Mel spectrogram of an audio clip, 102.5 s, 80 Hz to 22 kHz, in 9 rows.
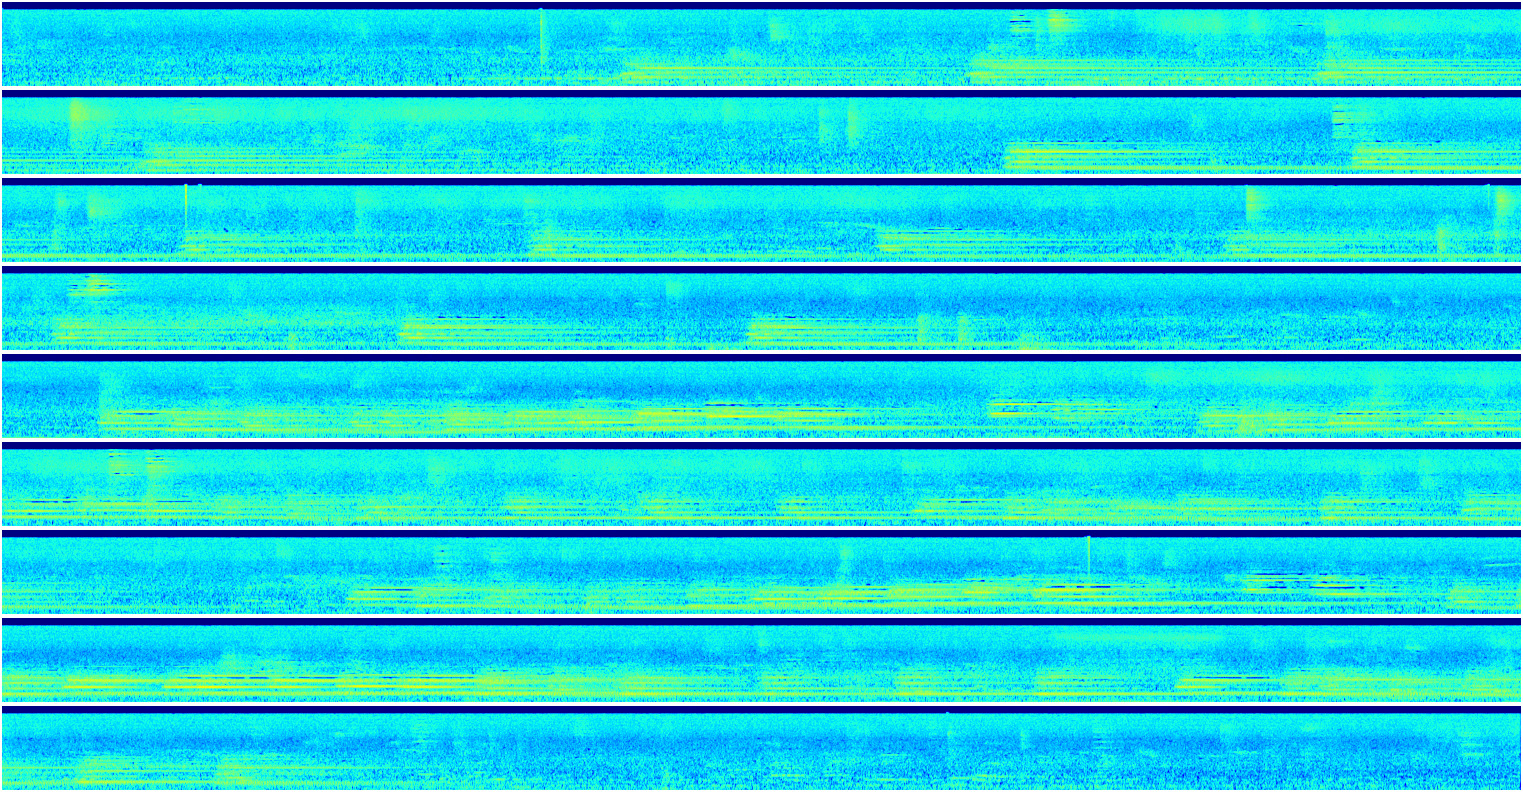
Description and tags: sagrada familia - 21h
Recording of the 21h bell ring of Sagrada Familia church in Barcelona. Recorded at a bedroom in the 6th floor of a building close to the cathedral at April 25th 2008, using a pair of Sennheiser ME66 microphones in a Tascam DAT recorder, using a XY figure.
alreves, 21h-bell, church-bell, Spain, programa-escuta, field-recording, Barcelona, sagrada-familia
